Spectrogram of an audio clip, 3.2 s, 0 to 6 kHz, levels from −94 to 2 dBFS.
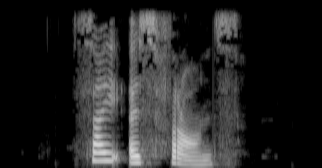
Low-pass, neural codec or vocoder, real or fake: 5.4 kHz; none; real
